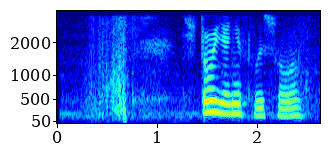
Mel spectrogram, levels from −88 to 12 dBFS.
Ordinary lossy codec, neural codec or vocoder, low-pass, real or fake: none; none; 3.6 kHz; real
